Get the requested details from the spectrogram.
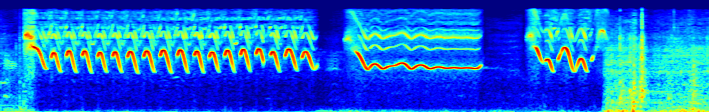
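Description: A clay whistle warbles loudly in quick trills, then holds a long note.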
